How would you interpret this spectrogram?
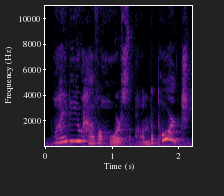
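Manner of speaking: put-on high, curious boy voice; young boy Tommy. Tommy asks Pippi about walking backward, puzzled boy voice. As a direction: ask it like a puzzled small boy.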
